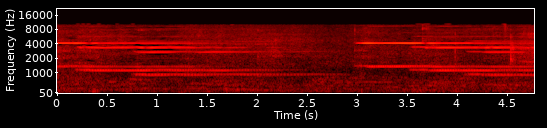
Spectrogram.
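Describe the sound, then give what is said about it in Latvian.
A parliament voting call bell, rung before a vote on a bill amending the remuneration law for state and municipal officials, rings steadily and loudly, a continuous electric tone that briefly drops out near the middle before resuming, with faint murmur underneath. “Paldies, lūdzu zvanu.”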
